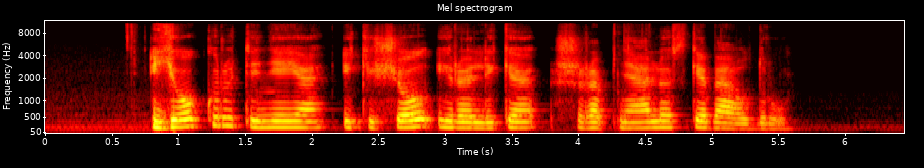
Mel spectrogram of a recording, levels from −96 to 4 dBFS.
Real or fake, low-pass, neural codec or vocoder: real; 10.8 kHz; none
